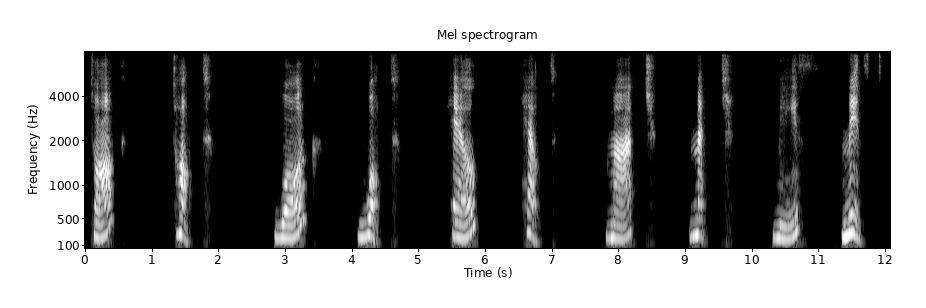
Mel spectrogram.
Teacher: Do not feel vibration, you add letter T sound in past.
